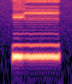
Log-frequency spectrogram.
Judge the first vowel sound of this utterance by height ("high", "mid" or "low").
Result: high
